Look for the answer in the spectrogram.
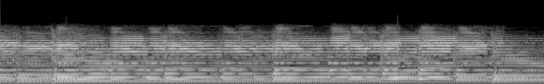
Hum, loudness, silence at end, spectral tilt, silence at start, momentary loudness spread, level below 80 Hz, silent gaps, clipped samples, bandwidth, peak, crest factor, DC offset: none; -13 LUFS; 0 s; -4.5 dB/octave; 0 s; 4 LU; -48 dBFS; none; under 0.1%; 7 kHz; 0 dBFS; 14 dB; 0.4%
